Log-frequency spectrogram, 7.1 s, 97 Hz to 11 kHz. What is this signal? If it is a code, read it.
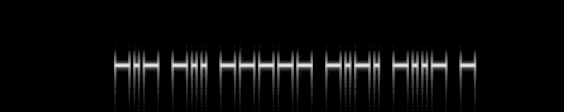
Morse code, heard as a keyed tone, about 21 wpm, 700 Hz. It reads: KD0CXT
